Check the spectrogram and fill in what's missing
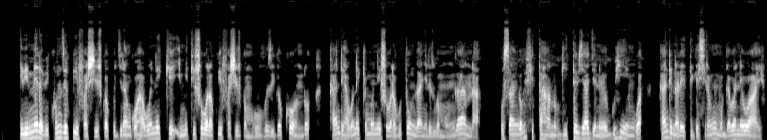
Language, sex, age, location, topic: Kinyarwanda, male, 18-24, Kigali, health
